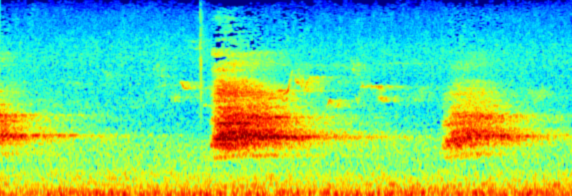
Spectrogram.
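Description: Red fox giving hoarse, harsh calls, each about a second long and spaced about two and a half seconds apart.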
